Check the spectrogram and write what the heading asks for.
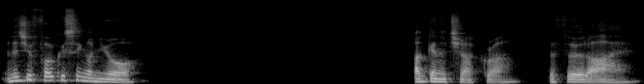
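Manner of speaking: calm meditation guide, unhurried with long pauses; soothing yoga teacher leading a meditation; guided meditation. Real, not acted. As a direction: settle them gently into stillness, phrase by phrase.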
